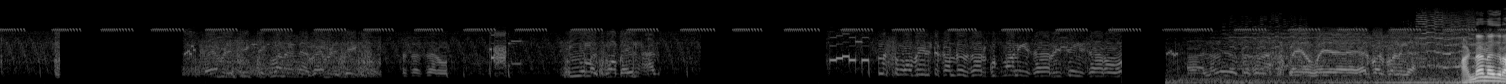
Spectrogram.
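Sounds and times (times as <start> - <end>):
crickets chirping: 0.0 - 8.3, 8.9 - 13.3
radio voice chatter: 1.8 - 6.8, 8.3 - 15.0.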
